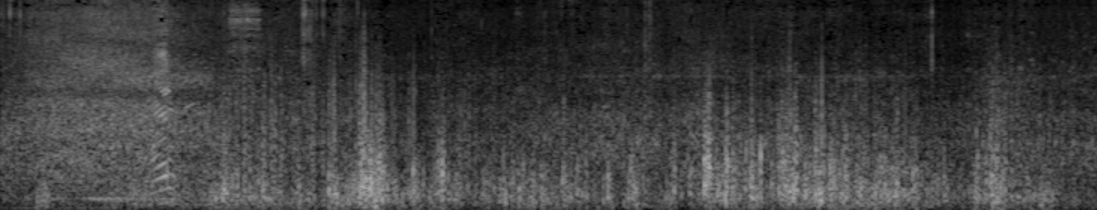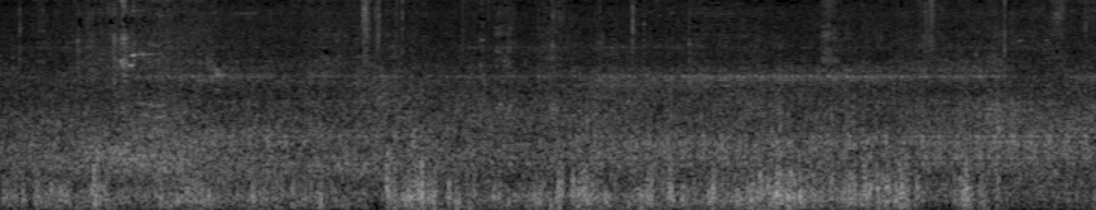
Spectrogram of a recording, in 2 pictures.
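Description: Outdoor ambience of people talking, with vehicles passing on the road and wind buffeting the microphone.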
